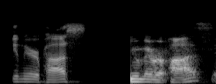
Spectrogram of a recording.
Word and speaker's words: Noomi Rapace: but Nome Rapace, I cannot pronounce her name. – Noomi Rapace. – Yeah, so Noomi Rapace.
